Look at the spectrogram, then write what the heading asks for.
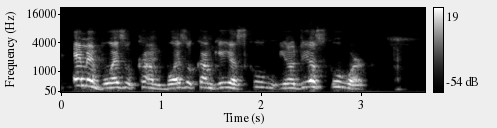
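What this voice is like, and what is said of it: Imitating grandmother's West African accent. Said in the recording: “as my grandma was, I'm using her accent”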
